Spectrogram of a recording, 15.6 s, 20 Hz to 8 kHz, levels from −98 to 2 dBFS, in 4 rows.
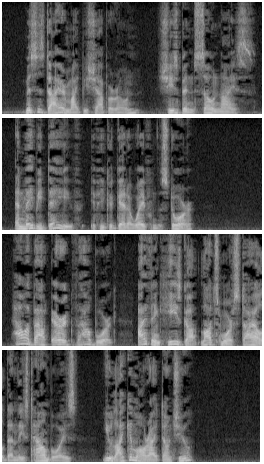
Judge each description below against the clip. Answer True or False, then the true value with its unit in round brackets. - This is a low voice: True (115 Hz)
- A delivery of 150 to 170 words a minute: True (160 wpm)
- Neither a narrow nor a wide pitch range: False (7.7 semitones)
